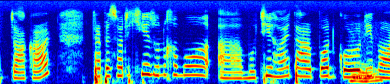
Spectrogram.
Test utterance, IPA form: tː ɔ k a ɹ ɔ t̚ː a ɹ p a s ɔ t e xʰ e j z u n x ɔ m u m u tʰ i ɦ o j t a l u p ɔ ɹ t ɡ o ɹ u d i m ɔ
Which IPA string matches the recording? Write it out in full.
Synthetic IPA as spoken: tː ɔ k a ɹ ɔ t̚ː a ɹ p i s ɔ t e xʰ e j z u n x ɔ m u m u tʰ i ɦ ɔ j t a ɹ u p ɔ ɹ t ɡ o ɹ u d i m ɔ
